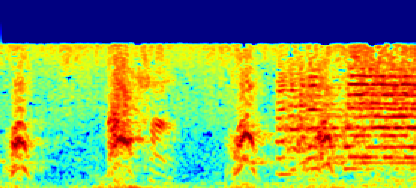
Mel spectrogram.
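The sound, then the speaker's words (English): A dog, Handsome Dan, barks several times in short, spaced bursts, loud, in reply to being asked which is his favourite college, with a faint steady hum behind it that thickens toward the end. “Harvard is guilty of dog-napping, my friends.”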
